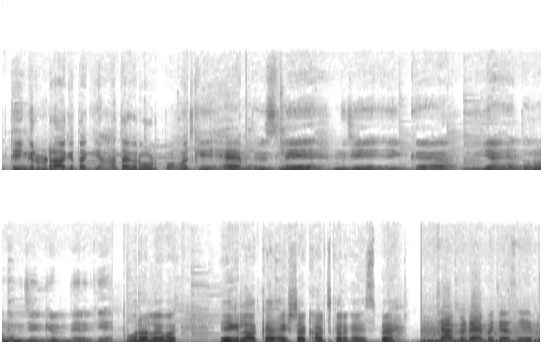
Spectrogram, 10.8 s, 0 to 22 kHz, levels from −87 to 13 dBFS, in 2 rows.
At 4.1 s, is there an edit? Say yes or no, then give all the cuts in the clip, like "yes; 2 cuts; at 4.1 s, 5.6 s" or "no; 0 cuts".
no; 3 cuts; at 2.5 s, 6.5 s, 9.5 s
